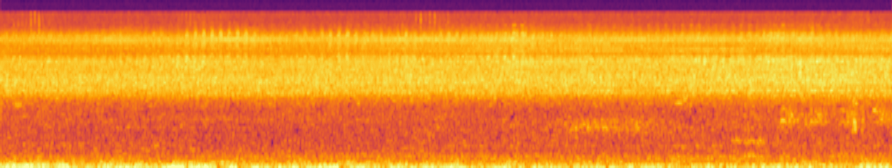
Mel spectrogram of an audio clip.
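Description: Faint, steady high-pitched chorus of insects, with a low wind rumble on the microphone underneath.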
